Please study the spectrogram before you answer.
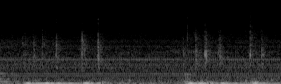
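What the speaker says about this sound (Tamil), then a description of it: "நான் ஜஸ்ட் டைப் பண்ணிக்கிறேன் ஃபேஸ்புக்னுட்டு" A computer keyboard is typed on in quick, uneven bursts of close, crisp key clicks, with short pauses between runs, over a steady low electrical hum.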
